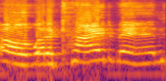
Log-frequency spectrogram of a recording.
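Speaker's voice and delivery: put-on drunken gushing, very high and very slow. Voicing a character hugging Lirin drunkenly: acting drunk. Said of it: "kinda hugging Lirin drunkenly".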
